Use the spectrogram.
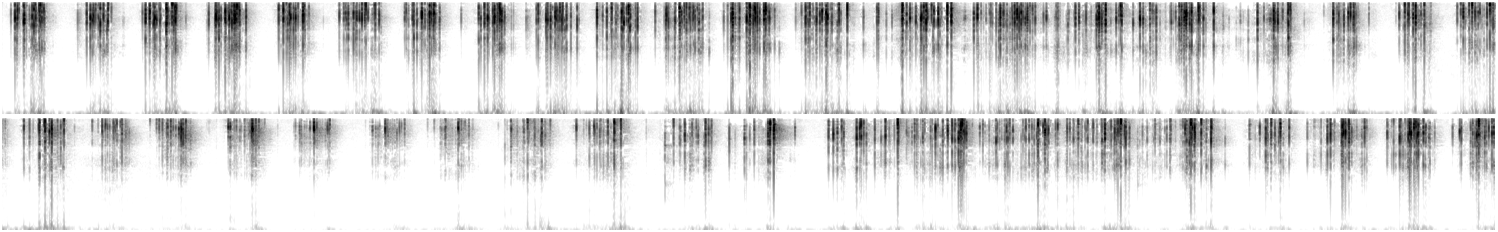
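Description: Long nails scratch fast across the embossed rose-textured base of an empty, hollow clear glass wine bottle. The result is a quick, uneven run of short, dry raspy strokes, with a bright scratchy hiss over a low, hollow thump. The strokes have almost no ring between them.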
